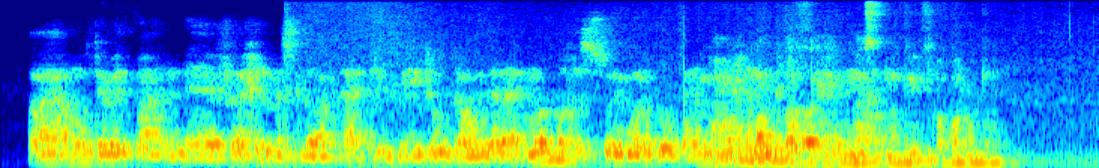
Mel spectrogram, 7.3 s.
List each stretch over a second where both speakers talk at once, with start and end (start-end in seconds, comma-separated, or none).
4.7-5.9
